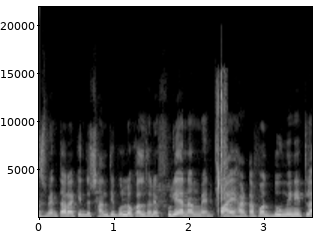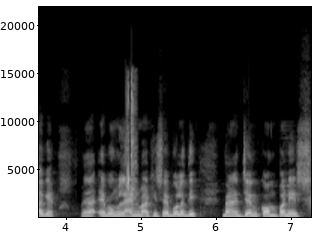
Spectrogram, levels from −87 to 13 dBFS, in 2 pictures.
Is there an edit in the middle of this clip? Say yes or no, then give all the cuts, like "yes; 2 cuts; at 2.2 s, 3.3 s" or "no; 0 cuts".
no; 0 cuts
